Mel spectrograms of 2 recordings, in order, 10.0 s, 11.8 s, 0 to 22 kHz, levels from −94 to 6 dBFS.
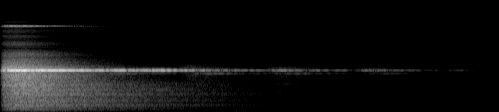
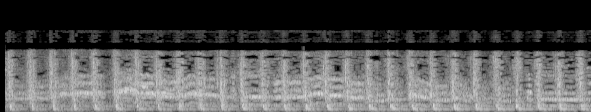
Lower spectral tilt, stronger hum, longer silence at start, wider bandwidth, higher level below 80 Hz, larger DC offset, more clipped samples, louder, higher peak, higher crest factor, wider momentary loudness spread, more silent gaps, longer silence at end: second, -0.5 dB/octave vs -7.5 dB/octave; neither; about the same, 0.05 s vs 0.1 s; first, 8.8 kHz vs 7.4 kHz; second, under -90 dBFS vs -44 dBFS; neither; neither; about the same, -14 LUFS vs -15 LUFS; about the same, -2 dBFS vs 0 dBFS; about the same, 20 dB vs 16 dB; first, 25 LU vs 4 LU; neither; first, 6.45 s vs 0 s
